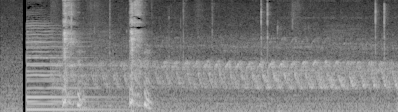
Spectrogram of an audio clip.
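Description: A couple of short coughs ring out over a loud, steady warbling alarm that continues throughout, with no one speaking.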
